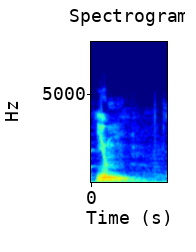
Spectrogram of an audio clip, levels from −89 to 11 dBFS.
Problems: none marked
